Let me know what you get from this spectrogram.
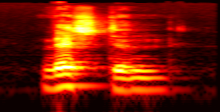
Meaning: the West
- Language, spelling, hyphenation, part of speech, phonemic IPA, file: Dutch, Westen, Wes‧ten, noun, /ˈʋɛs.tə(n)/, Nl-Westen.ogg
